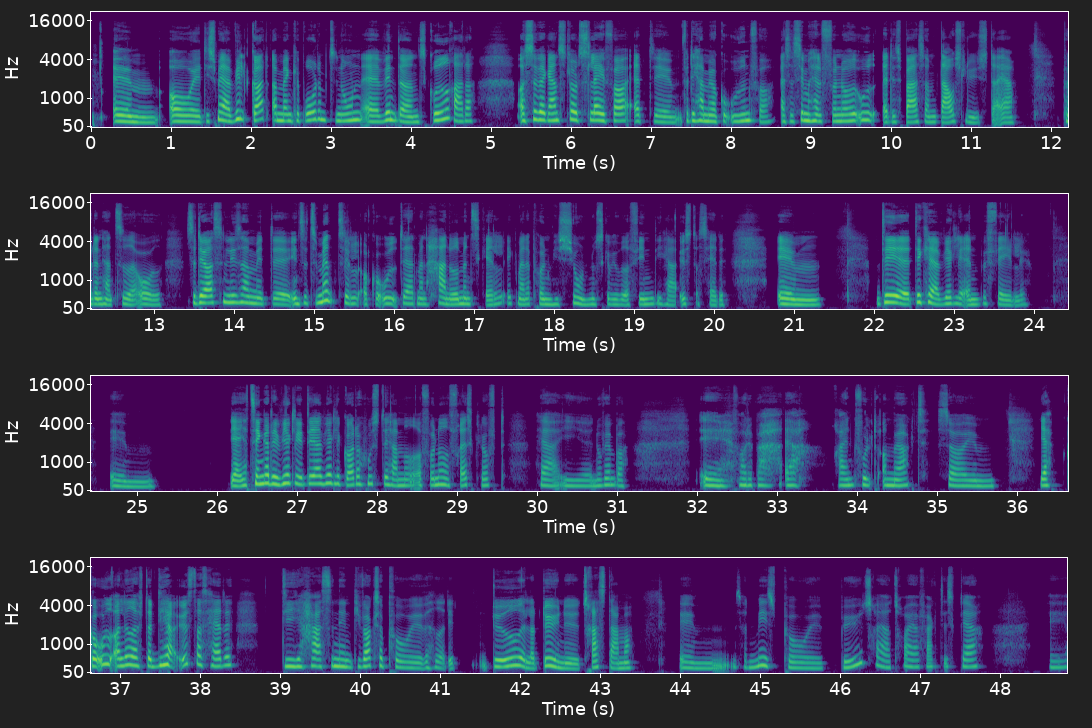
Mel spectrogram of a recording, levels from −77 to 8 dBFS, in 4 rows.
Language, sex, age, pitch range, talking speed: English, female, 30-49, 185-245 Hz, 210 wpm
